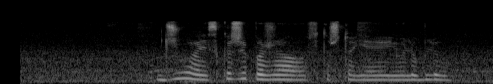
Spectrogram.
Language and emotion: Russian, sad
